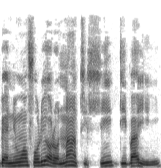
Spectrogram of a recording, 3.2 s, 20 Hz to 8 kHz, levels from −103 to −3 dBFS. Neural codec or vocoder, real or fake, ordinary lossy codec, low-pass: none; real; MP3, 48 kbps; 7.2 kHz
